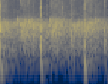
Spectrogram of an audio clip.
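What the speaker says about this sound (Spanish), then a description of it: "Ostres, pues això sí que merece un aplauso." Applause during an interview with an Aragonese sportswoman, a steady hiss of clapping with a few sharper claps standing out, brief and fairly close.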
